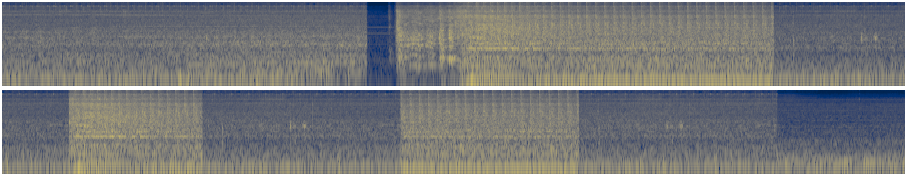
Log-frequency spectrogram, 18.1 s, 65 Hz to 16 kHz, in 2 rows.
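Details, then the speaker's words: 2013 RAM 1500 5.7 HEMI V8 idling with brief revs and no ticking or knocking after the pushrods and rocker arms were replaced. The earlier tick came from a previous owner's improper installation of the pushrods and rocker shafts. "Oh yeah, that sounds a lot better. Alright guys, it sounds good now. Here it is, guys. It's all cleaned up, and as you can see, it's running good."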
